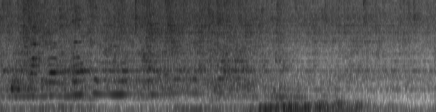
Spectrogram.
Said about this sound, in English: Oh, there's water filling.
